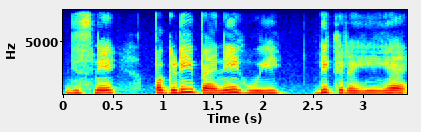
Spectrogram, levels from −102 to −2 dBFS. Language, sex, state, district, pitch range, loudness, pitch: Hindi, male, Himachal Pradesh, Shimla, 205-235 Hz, -17 LUFS, 215 Hz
